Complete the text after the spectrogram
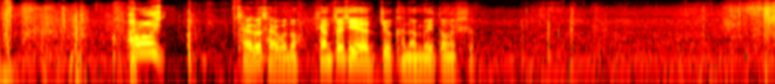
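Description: Footsteps crunch on ice and gravel.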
